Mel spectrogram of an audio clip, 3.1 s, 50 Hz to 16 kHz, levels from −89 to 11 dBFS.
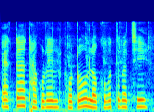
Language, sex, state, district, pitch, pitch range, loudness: Bengali, female, West Bengal, Alipurduar, 215 Hz, 205-225 Hz, -15 LUFS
